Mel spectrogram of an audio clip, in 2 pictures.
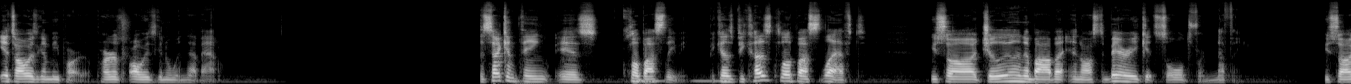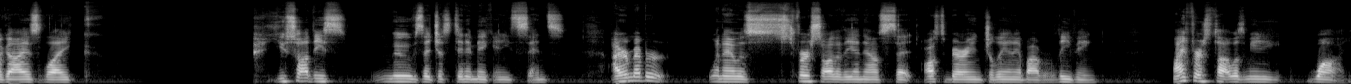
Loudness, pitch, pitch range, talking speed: -16 LUFS, 120 Hz, 115-130 Hz, 170 wpm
